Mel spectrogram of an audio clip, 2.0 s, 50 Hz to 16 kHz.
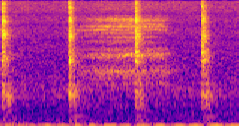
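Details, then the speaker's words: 1976 Ford truck with a 7.3 IDI diesel, cold start: with the key on and the glow-plug button pressed, sharp relay clicks about every half second over a low hum, and then it won't fire. The glow-plug controller is cycling abnormally; suspected, not confirmed. "all right apparently it's not supposed to be doing that so I'll show you what happens wait till it quickly stops see it doesn't fire now"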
